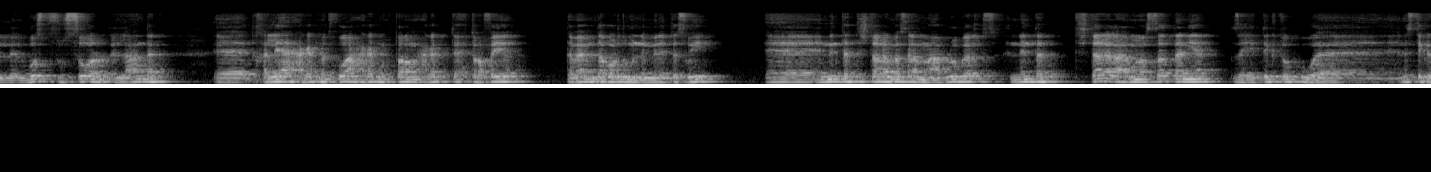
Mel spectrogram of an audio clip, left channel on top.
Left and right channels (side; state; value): right; silent; digital silence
